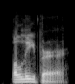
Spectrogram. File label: "believer", American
